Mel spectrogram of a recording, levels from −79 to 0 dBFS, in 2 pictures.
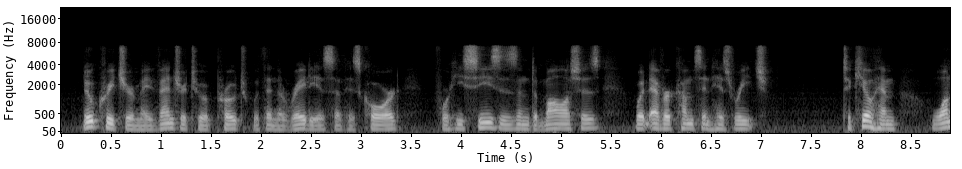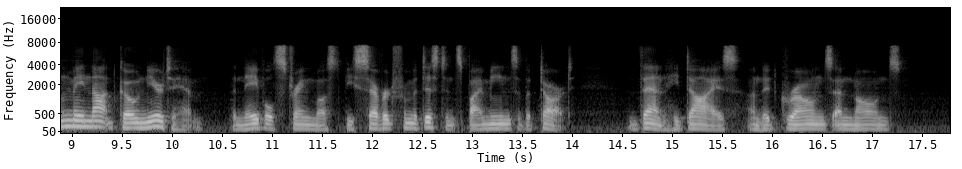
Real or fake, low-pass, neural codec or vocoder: fake; 7.2 kHz; codec, 16 kHz, 0.2 kbps, FocalCodec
